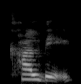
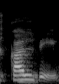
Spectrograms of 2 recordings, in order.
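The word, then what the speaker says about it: قلب: So it's kalbi, but it's actually qalbi in Arabic, more You guttural. know what the trick is? The trick is try to pronounce a Q and a G at the same time, and then you'll get qalb as Yeah.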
